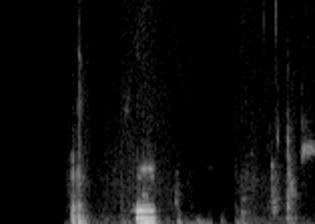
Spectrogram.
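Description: Silence, then a faint click and a short low grunt-like voice sound about a second in, from a participant's microphone on a video call.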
